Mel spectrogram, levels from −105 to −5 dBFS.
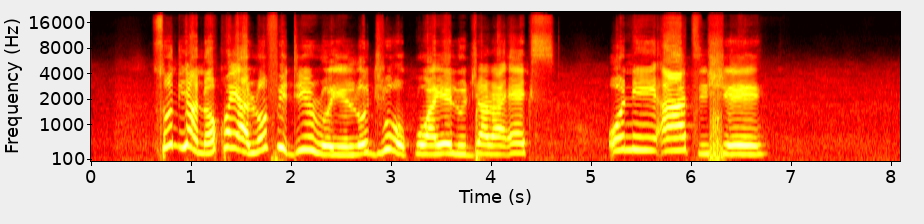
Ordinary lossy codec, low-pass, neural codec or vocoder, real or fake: none; 19.8 kHz; codec, 44.1 kHz, 7.8 kbps, DAC; fake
